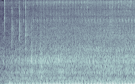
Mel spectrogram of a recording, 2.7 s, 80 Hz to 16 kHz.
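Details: First-generation Honda Click 125i, low use, never opened, just after a battery change: rough, rattly clatter under the idle; milky white oil from water ingress; mechanic suspects water pump shaft bearing.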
